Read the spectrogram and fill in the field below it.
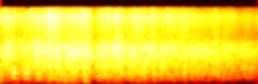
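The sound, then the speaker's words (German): Steady audience applause, a dense wash of clapping that holds loud and then tapers slightly toward the end, with a few voices briefly audible near the start. “Ja, und mit diesem warmen Applaus herzlich willkommen zum Hertha Base Podcast.”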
